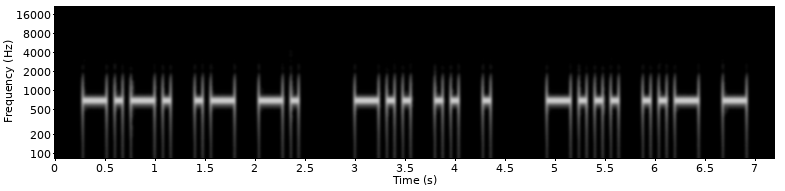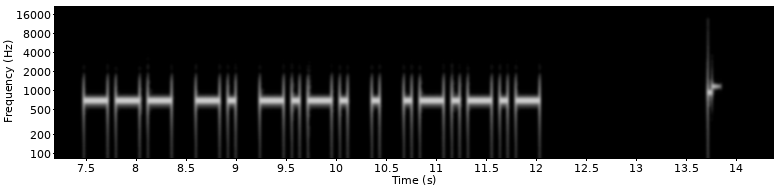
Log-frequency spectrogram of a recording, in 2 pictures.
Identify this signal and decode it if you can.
Morse code, heard as a keyed tone, about 15 wpm, 700 Hz. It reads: CAN DIE BUT ONCE.
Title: Sentences from Top 1300 Words 15wpm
